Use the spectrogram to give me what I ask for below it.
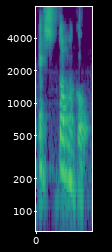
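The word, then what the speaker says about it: estómago: um but it's masculine there's an accent on the o the first doe so that tells us where to stress the word el estonico okay so this word is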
